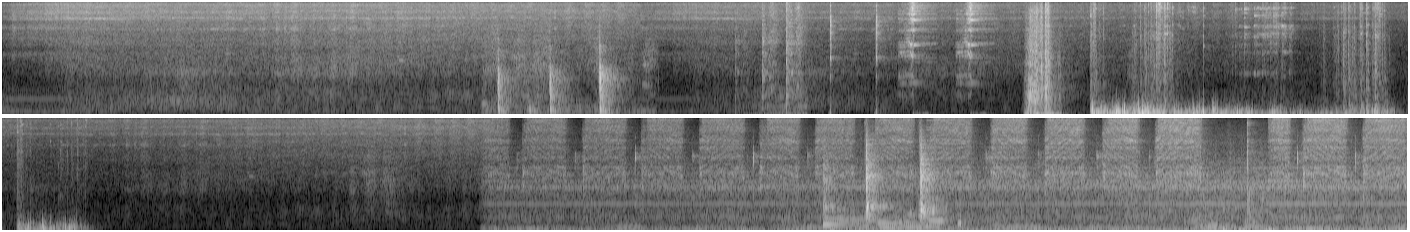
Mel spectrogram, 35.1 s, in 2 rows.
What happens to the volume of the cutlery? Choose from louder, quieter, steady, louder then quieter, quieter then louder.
quieter.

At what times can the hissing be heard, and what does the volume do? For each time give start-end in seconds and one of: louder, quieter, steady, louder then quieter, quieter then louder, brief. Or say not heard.
0.0-35.0 quieter then louder.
